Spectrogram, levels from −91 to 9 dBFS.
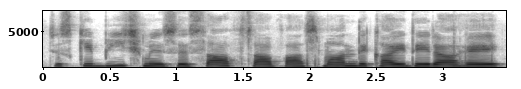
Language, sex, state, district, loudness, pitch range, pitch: Hindi, female, Madhya Pradesh, Bhopal, -13 LUFS, 230-250 Hz, 235 Hz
